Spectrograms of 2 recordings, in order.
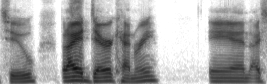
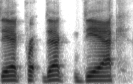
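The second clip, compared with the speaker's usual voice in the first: Fargo-style accent; 4 semitones higher, 5 dB louder than usual. Speaker announcing his team's pick, sounding like a dude from Fargo. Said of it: "I sounded like a dude from Fargo".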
